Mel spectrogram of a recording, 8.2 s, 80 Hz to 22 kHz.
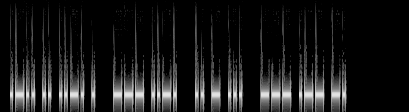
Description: Morse code, heard as a keyed tone, about 22 wpm, 700 Hz. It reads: LIFE OF ITS OWN
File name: practice / 22wpm / Sets of 7 Words - 22wpm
